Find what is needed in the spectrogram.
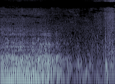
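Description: Low engine rumble of an open safari game-drive vehicle, dying away about a second and a half in and leaving it quiet.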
